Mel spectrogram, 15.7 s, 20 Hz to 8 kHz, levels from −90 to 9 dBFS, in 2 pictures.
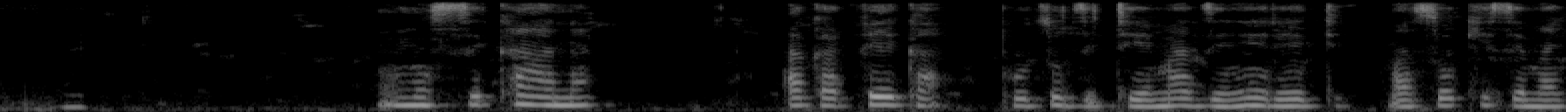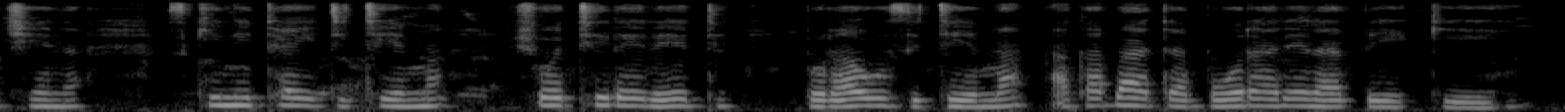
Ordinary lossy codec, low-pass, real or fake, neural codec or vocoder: AAC, 48 kbps; 7.2 kHz; fake; codec, 16 kHz, 8 kbps, FreqCodec, smaller model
